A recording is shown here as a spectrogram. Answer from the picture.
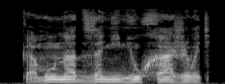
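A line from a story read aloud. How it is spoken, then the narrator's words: Grumbling. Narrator (Russian): ворчал Рон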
